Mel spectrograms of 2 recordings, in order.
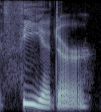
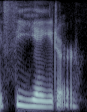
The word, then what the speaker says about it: theater: Um, the different spellings don't change the pronunciation. Whether it's ER or RE, it will still sound like theater. Theater. And much less common, but you may hear some people say theater.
